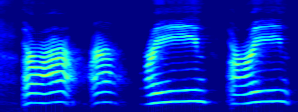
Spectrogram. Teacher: عین جو ہے وہ وسط اور حلق کے درمیانی حصے سے نکلے گا، आइन आइन, आप वाज़िह तौर पे हाथ रखेंगे तो आपको वाइब्रेशन महसूस होगी इस जगह पे, ठीक है।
